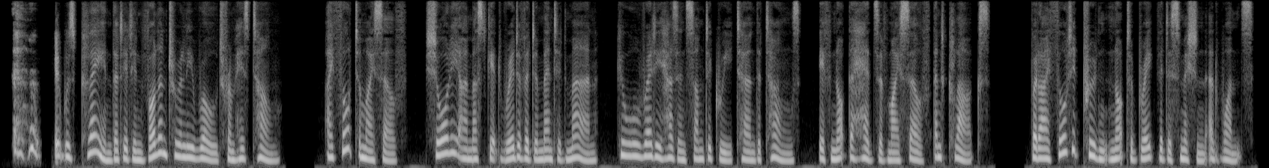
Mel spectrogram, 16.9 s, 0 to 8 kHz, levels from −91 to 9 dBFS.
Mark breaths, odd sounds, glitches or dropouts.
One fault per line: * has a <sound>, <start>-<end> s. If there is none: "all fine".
* has a cough, 0.1-0.6 s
